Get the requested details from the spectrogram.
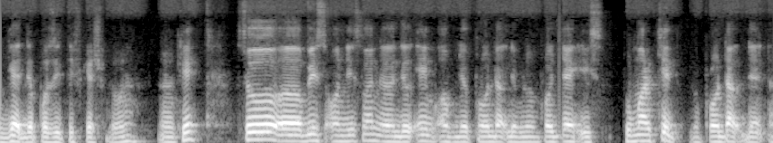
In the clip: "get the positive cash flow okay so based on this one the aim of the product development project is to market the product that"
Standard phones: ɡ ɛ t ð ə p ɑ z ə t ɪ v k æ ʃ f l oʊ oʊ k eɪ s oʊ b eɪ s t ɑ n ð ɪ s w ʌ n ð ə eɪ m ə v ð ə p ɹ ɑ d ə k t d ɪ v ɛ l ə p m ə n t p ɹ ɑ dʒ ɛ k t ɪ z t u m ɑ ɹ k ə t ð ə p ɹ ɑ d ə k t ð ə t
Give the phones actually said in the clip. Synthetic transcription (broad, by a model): ɡ ɛ t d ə p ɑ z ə t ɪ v k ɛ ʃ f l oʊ oʊ k eɪ s oʊ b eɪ s ɑ n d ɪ s w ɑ n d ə eɪ m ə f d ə p ɹ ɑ d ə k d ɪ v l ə m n p ɹ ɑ dʒ ɛ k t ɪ s t u m ɑ ɹ k ə t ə p ɹ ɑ d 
